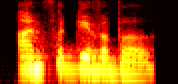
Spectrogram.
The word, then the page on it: Unforgivable: Indian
